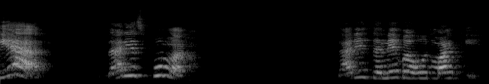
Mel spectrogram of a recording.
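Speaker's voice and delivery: feed the fool a straight-faced lie; sarcastic deadpan. Retold or imitated. Sarcastic reply to classmate.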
